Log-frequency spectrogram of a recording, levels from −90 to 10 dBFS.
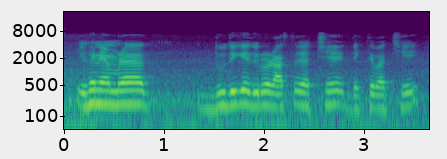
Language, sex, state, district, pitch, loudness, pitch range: Bengali, male, West Bengal, Alipurduar, 175 Hz, -15 LUFS, 160-185 Hz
